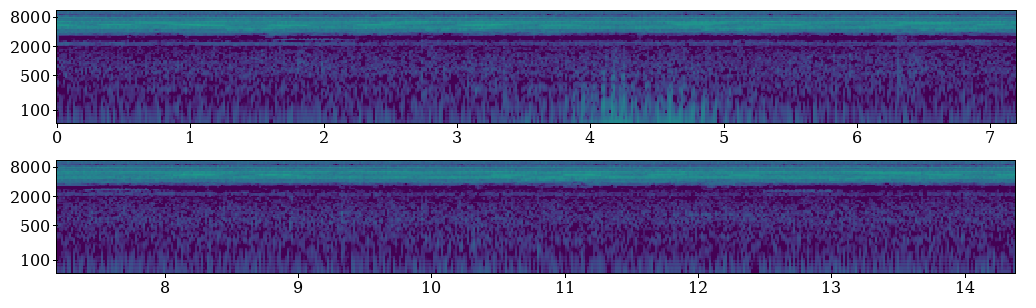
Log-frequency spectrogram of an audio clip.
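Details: Costa Rican rainforest at midnight near Corcovado: continuous high insect trilling and buzzing in layered bands, with a brief low soft rumble around the fourth second beneath the steady chorus.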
